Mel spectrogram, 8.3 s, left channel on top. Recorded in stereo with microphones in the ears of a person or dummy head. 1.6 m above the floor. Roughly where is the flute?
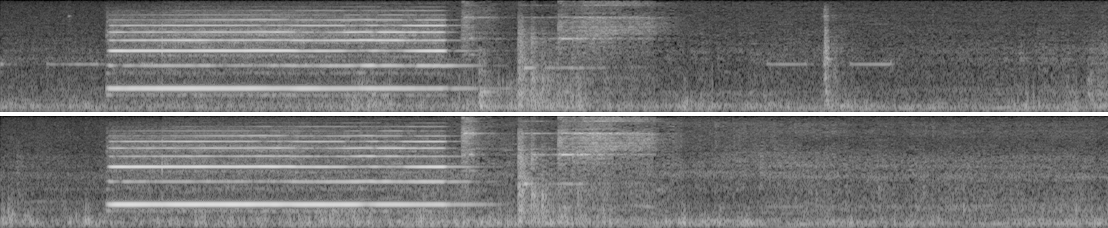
Centre.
